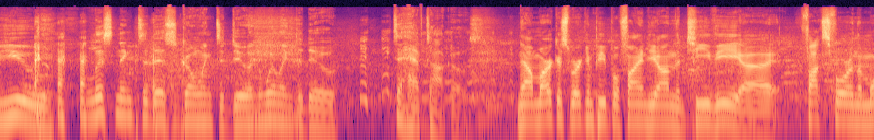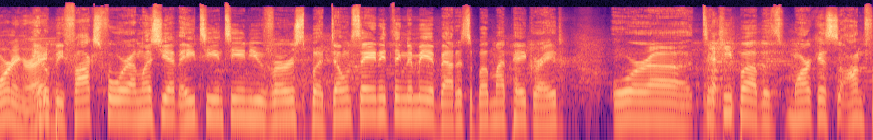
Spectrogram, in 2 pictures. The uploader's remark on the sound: On Location! This week we're ON LOCATION in Martini Corner but we're not sippin' martinis. We're taste testing the tasty tacos at the brand new BARRIO TAQUERIA (in the former Sol Cantina building).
